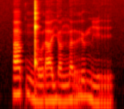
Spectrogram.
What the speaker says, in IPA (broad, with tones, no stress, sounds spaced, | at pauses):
a˦ p ŋ͡ǃ o˩ ɾ a˨ j ɐ˨ ŋ ɐ˦ r ʉ˥ m i˩ r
